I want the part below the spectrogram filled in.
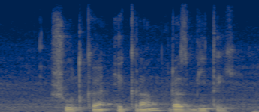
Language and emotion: Russian, neutral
